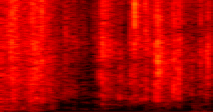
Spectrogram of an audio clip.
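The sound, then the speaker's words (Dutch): A heavy bag of soft-serve mix is dropped, its plastic crinkling and rustling for about a second in a crisp papery burst of noise that settles briefly, then crackles again. “En ik laat het letterlijk vallen.”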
